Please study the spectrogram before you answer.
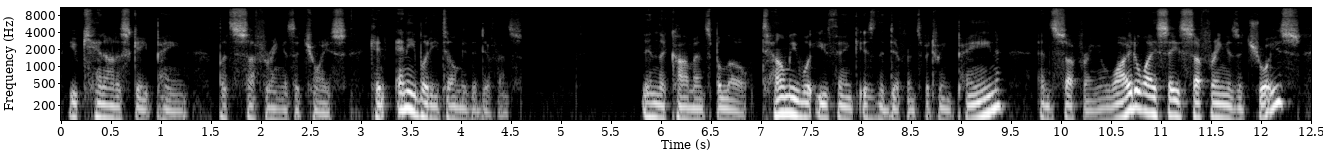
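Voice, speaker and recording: Middle-aged guy doing a motivational live stream, lowish voice, keeps repeating stuff, says hi to viewers. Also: animated, brisk. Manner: emphatic and repetitive, greets viewers by name.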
